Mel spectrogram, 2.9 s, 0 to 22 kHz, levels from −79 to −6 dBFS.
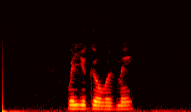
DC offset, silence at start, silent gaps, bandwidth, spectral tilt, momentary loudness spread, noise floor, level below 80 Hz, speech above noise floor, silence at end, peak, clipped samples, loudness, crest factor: under 0.1%; 0 s; none; 16.5 kHz; -7.5 dB/octave; 13 LU; -62 dBFS; -60 dBFS; 27 dB; 0.1 s; -20 dBFS; under 0.1%; -37 LUFS; 18 dB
